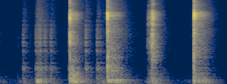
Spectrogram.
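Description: Casino chips clicking against each other as stacks are picked up off the craps layout to take down the place bets: about five sharp clicks, roughly half a second apart.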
